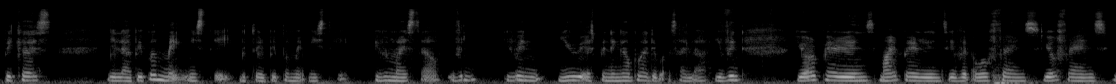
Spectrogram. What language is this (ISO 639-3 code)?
msa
